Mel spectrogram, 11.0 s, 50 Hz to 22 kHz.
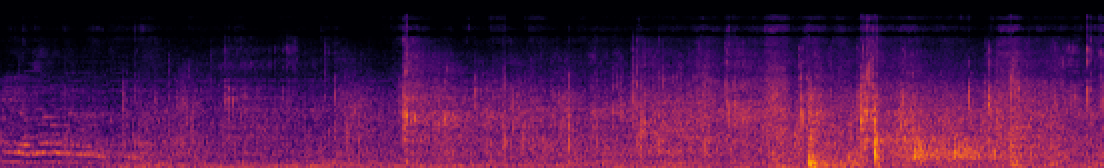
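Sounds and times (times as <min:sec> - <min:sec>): ice skate blades scraping: 0:00.2 - 0:11.0.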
